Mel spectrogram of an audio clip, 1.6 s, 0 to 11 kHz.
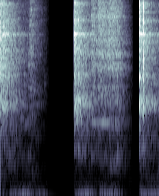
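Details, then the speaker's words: Harley-Davidson fly-by-wire throttle body, plate flicked back and forth: three sharp metallic snaps from loose idler/throttle gear teeth with excessive backlash, which breaks and wears the teeth; commonly causes throttle hesitation. Throttle body has no separate idle air control motor. "Hear the backlash, and it breaks the teeth. So 9 times out of 10, your fly-by-wire throttle hesitation has to do with broken teeth here, worn teeth, or just the mechanical limitation of this device."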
